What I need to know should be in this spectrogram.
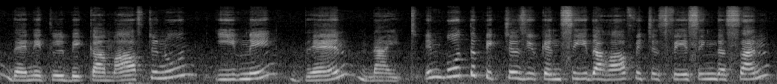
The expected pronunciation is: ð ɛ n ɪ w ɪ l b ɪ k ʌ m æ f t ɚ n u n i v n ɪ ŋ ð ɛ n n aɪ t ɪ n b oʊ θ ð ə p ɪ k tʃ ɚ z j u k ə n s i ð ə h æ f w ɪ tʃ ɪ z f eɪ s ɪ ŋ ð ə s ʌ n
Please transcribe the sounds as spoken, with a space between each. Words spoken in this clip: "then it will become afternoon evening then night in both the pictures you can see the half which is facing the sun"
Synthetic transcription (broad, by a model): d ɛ n ɪ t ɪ l b ɪ k ʌ m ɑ f t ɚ n u n i v n ɪ ŋ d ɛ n n aɪ t ɪ n b oʊ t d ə p ɪ k tʃ ɚ z j u k ə n s i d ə h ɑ f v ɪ tʃ ɪ z f eɪ s ɪ ŋ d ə s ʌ n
